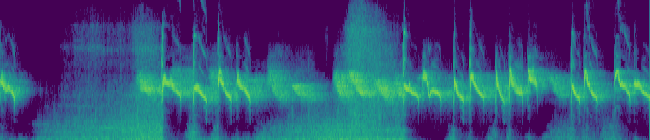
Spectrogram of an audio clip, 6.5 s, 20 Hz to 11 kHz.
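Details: Oriental white-eye in a cage, August 2022, new white feathers almost complete; after a soft hiss, a long stream of high rapid twittering notes with small breaks, steady and continuous.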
